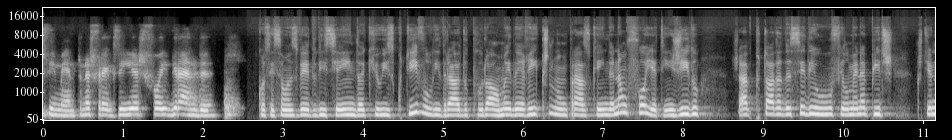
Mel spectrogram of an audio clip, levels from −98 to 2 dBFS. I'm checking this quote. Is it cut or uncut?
cut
